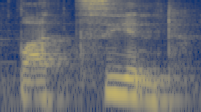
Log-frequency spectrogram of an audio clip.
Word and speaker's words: Patient: यहाँ पर जर्मन पर भी सेम चीज़ है, बट उसे कैसे बोलते हैं, पाशिएंट, है ना।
